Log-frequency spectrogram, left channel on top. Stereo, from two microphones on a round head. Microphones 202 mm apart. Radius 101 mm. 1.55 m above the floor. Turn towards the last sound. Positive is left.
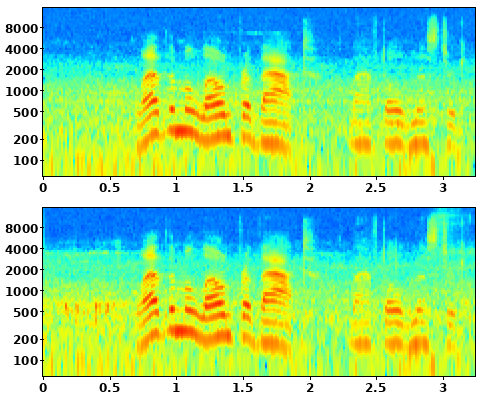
turn(degrees=-15)  # may be behind; listen again after turning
